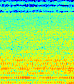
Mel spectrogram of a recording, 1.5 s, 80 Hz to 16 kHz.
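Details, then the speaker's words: Deltic 55009 Napier diesel locomotive, before start with fuel rack tripped: even, steady electric whirr of constant pitch as the electric fuel pump primes for about a minute; normal priming run. "Now that's a noise I've heard from outside the engine, not knowing exactly what it was. Yeah, it's the fuel pump. It's the fuel pump being primed by the electric, and that's the electric, that process."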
